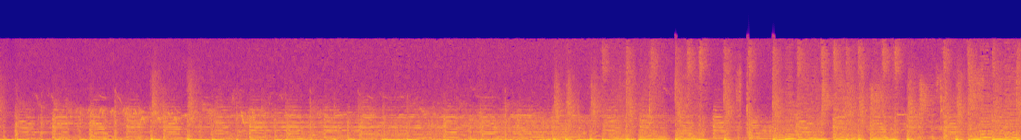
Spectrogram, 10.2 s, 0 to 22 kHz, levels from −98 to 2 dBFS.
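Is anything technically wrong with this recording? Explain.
Yes. Throughout the clip there is grainy distortion that rises and falls with the sound. It fits low bit depth without dither, likely a signal rounded to 5 bits. Without dither, the rounding error tracks the waveform, landing roughly 20 dB below the signal, so quiet passages turn gritty and the softest ones collapse to silence or flicker between two levels. A waveform view shows visible stair-stepping, and a spectrogram shows broadband hash that follows the signal's loudness.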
